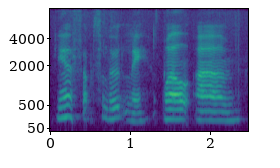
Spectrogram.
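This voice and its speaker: An older woman from London with a London accent, calmly telling her life story as a guest in an interview. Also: medium pitch. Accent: London English. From London, England. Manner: measured, reflective storytelling. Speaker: guest author. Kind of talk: conversational interview.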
